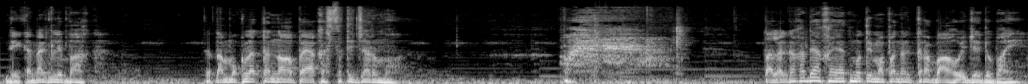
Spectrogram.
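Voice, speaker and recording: A man's voice: on the low side, a little fast, faint music behind, close to an everyday voice. A man playing a hesitant, worried husband in a domestic drama, questioning and reluctant. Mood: probing. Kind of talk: domestic audio drama dialogue.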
